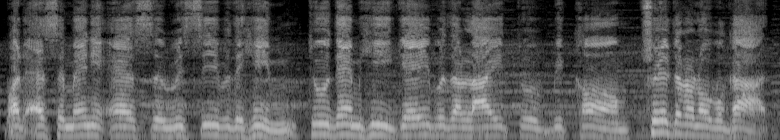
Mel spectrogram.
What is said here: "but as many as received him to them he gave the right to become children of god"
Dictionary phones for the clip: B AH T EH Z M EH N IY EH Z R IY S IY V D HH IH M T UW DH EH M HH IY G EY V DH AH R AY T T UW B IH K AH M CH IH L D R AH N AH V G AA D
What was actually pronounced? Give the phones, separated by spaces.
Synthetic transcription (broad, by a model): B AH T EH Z M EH N IY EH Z R IY S IY V D HH IH M T UW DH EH M HH IY G EY V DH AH L AY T T UW B IH K AH M CH IH L D R AH N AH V G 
